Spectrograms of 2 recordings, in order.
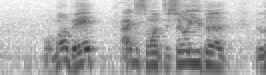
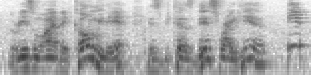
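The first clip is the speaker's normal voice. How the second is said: ordinary talk, nothing marked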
